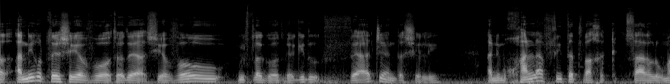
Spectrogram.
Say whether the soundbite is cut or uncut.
uncut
